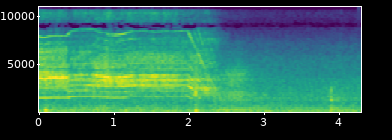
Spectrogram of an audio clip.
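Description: Small cordless electric screwdriver with a hex bit, its motor running with a high whine that rises slightly in pitch, then released and spinning down about two seconds in.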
